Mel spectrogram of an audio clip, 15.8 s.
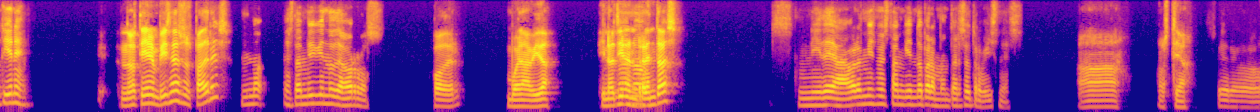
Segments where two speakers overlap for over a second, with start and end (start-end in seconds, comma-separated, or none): none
